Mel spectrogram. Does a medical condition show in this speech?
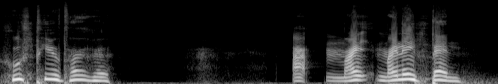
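Yes: cerebral palsy.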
